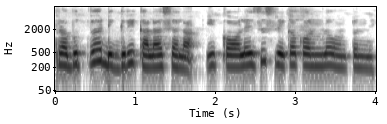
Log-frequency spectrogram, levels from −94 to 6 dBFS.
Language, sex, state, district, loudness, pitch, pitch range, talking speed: Telugu, female, Andhra Pradesh, Srikakulam, -14 LUFS, 225 Hz, 205-235 Hz, 105 wpm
